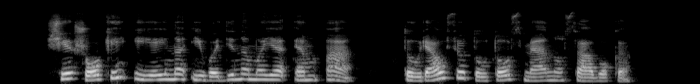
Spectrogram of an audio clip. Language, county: Lithuanian, Vilnius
